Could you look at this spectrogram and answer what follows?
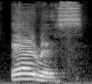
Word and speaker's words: heiress: It is a diphthong that starts the sound and not consonants. So we are not looking at the consonant letter H. Heiress.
